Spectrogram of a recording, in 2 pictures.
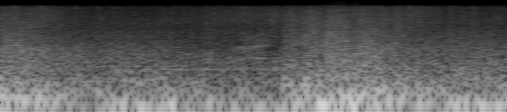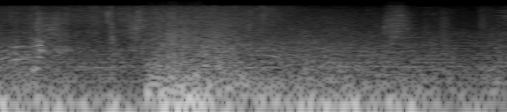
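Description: Bomb blasts in the video game Skyrim: heavy booming, rumbling explosions layered into a continuous loud roar with a couple of stronger surges, under game noise.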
